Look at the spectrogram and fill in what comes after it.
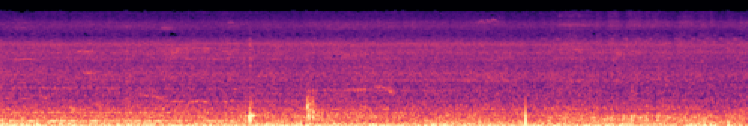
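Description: Passenger express train running along the track: a steady low rumble from the moving coach, with a few light knocks.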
